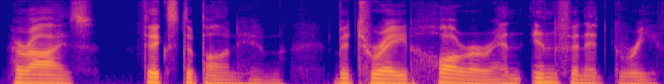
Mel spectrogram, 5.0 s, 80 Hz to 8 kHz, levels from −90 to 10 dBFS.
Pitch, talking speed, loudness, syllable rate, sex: 100 Hz, 120 wpm, -21 LUFS, 4.2 syllables/s, male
